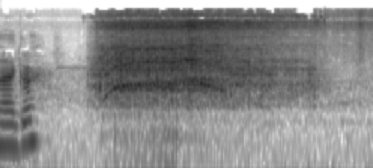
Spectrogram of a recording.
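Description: A reciprocating saw buzzes loudly, cutting through roots.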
